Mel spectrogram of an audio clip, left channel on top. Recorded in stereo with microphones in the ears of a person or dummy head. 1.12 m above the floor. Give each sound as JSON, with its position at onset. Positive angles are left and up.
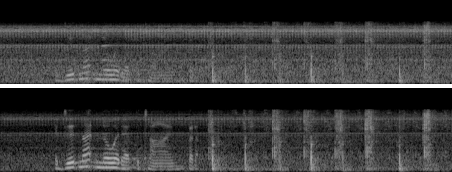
{"t": 0.6, "sound": "a woman speaking", "side_deg": -45, "distance_m": 1.4}
{"t": 2.1, "sound": "chopping", "side_deg": -20, "distance_m": 1.0}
